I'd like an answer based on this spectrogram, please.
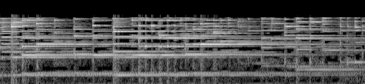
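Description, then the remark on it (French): A bright metal Korean Buddhist bell, bought in Seoul, struck repeatedly with sticks, its ringing overtones layering and sustaining into a dense shimmering wash with frequent new strikes, fairly loud, no voices. “celle-là vient de Corée. Je l'ai achetée à Séoul.”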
